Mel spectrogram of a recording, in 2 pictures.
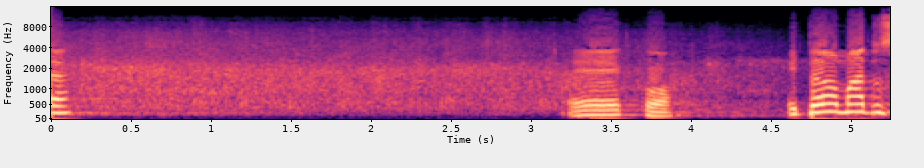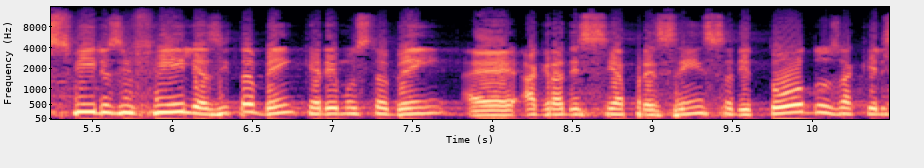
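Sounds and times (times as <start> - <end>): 
speech: 0.0 - 0.2, 3.2 - 4.0, 4.6 - 10.4
congregation applauding at a Portuguese-language church gathering: 0.0 - 4.8.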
